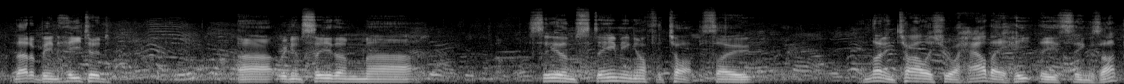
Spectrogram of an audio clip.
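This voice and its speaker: An Australian man casually narrating a walk-around vlog at an outdoor festival, with easygoing tour-guide commentary. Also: mid-range voice. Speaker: vlogger. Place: outdoors at a busy public festival. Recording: loud crowd noise outdoors. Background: crowd chatter.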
